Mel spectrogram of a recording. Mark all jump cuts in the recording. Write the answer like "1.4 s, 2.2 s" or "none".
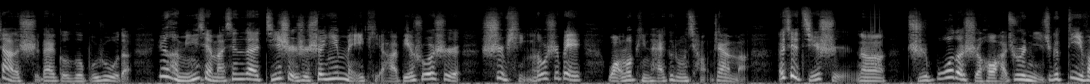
5.3 s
